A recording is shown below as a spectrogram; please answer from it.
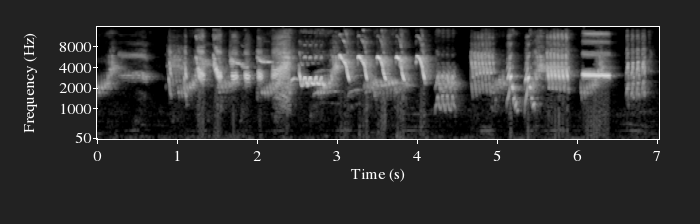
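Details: Tembakan-style masteran song of an Asian pied starling, richly varied: continuous harsh chattering mixed with repeated downslurred whistles, rattling bursts and one steady pure whistle near the end.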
